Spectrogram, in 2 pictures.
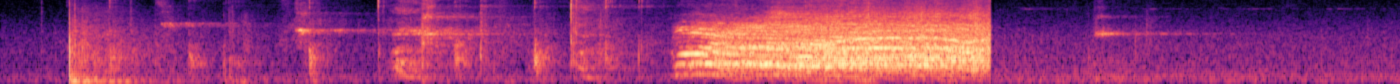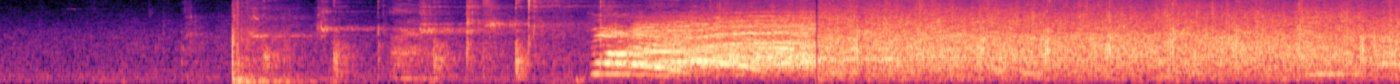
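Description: Two table tennis rallies: the celluloid-style plastic ball clicks off rubber-faced bats and the table in quick strikes. Each rally is followed by crowd cheering and clapping, a short burst about three seconds in and a longer one from about ten seconds.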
